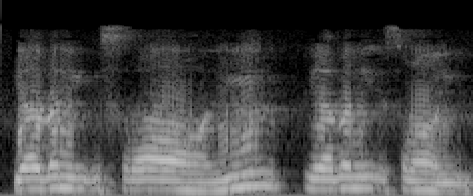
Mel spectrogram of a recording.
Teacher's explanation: قرأها أبو جعفر بتسهيل الهمزة، تسهيل همزة إسرائيل حيثما وردت، يقول يا بني إسرائيل يا بني إسرائيل مع المد والقصر.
